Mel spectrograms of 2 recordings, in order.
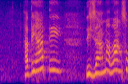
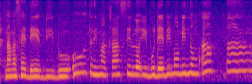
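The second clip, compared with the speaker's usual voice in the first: soft sweet; 4 semitones lower, 6 dB quieter than usual. Retold or imitated. Sweet polite exchange.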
